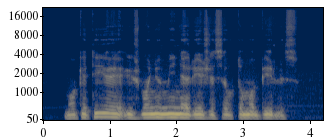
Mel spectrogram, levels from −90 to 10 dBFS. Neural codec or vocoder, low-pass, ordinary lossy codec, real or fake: none; 19.8 kHz; Opus, 32 kbps; real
